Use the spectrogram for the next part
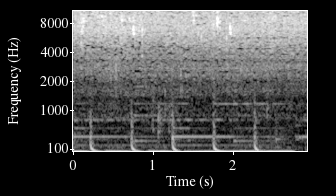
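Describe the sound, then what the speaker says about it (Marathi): Half a spoon of turmeric tipped into hot oil for a monsoon-special bhiljya fish curry, giving a steady close sizzle with soft repeated crackling pops throughout and no talking. "तर आपलं तेल तापलेलं आहे। तर यामध्ये अर्धा चमचा हळद टाकते"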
